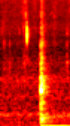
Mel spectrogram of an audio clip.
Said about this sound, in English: Let me grab some water.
